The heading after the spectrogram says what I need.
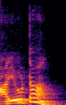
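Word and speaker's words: iota: और ये जो आयोटा, ये आई भी पढ़ सकते हैं इन शॉर्ट, वैसे इसका जनरल जो प्रोनाउंसिएशन होता है उसको हम आयोटा पढ़ते हैं।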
